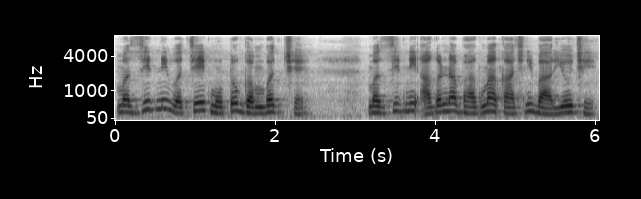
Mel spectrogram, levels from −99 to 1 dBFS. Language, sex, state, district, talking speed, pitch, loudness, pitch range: Gujarati, female, Gujarat, Valsad, 120 wpm, 185 Hz, -17 LUFS, 170-220 Hz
